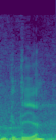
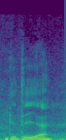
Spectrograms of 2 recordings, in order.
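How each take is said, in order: Both takes have the same delivery.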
